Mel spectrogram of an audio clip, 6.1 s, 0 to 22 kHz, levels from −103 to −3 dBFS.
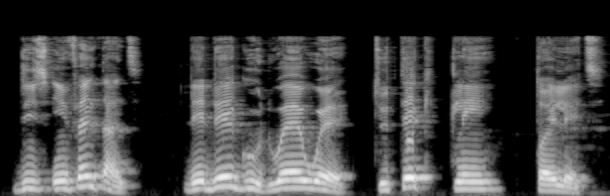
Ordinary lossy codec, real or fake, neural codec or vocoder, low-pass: none; real; none; 9.9 kHz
